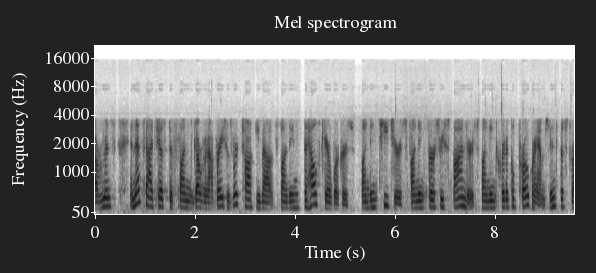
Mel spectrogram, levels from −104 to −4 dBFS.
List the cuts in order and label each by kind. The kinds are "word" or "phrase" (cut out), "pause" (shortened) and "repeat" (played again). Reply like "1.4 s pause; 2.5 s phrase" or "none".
none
